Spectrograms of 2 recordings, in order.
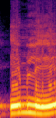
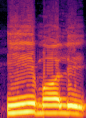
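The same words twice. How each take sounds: First: Said in the usual way. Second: इमली as इ-म-ली; syllable by syllable. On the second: Shown as a demonstration. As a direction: sound out इमली with "ma" on its own. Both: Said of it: "एक ही बार में पढ़ेंगे".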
